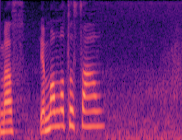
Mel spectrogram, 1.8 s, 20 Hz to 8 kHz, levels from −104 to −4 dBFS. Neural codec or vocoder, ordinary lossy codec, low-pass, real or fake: codec, 16 kHz, 8 kbps, FunCodec, trained on Chinese and English, 25 frames a second; none; none; fake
